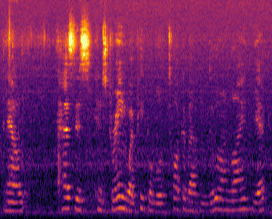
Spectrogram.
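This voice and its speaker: Over noticeable background noise and audible room echo, a man speaks at a fairly high pitch with ordinary pitch variation. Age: 70s. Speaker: professor. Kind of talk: Q&A after a lecture.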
